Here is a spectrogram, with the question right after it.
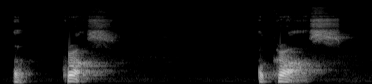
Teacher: the schwa sound should be present on the first syllable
